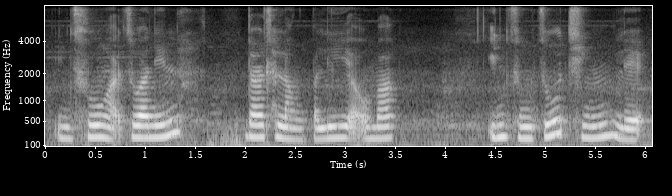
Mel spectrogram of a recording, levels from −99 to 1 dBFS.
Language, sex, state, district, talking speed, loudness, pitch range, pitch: Mizo, female, Mizoram, Aizawl, 120 wpm, -15 LUFS, 195-215 Hz, 205 Hz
